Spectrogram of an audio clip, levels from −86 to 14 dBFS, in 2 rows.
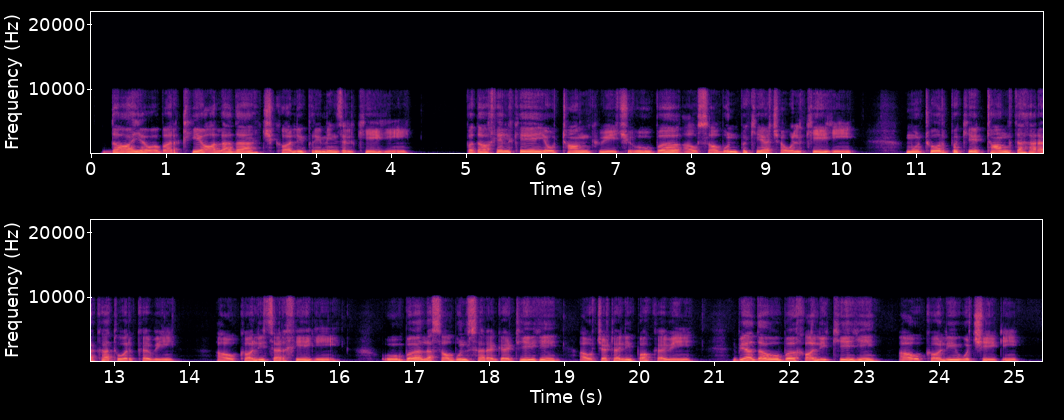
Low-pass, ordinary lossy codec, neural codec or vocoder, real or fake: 9.9 kHz; none; vocoder, 22.05 kHz, 80 mel bands, WaveNeXt; fake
